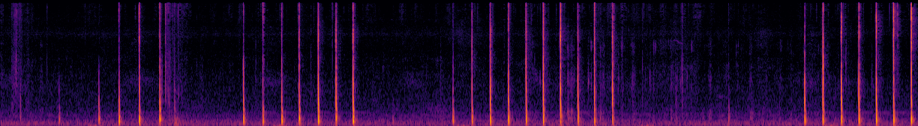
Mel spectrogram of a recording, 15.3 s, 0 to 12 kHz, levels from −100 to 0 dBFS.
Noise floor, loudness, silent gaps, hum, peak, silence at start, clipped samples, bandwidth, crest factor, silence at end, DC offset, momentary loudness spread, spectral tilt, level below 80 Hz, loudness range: -65 dBFS; -32 LUFS; none; none; 0 dBFS; 1.95 s; under 0.1%; 11.5 kHz; 34 dB; 0.1 s; under 0.1%; 12 LU; -4 dB/octave; -58 dBFS; 6 LU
